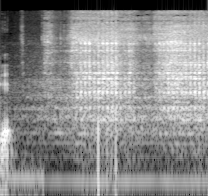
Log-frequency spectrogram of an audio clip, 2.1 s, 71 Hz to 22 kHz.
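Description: Central Machinery 1x30 belt sander grinding a workpiece held against the belt on its platen: a steady abrasive hiss that comes in about half a second in, over a low motor hum.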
